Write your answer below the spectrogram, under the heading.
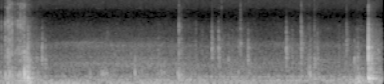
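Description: Light clicks and handling sounds from a digital multimeter's rotary selector dial being turned and its test probes being handled, with a short rustle at the start and a sharper click near the end.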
